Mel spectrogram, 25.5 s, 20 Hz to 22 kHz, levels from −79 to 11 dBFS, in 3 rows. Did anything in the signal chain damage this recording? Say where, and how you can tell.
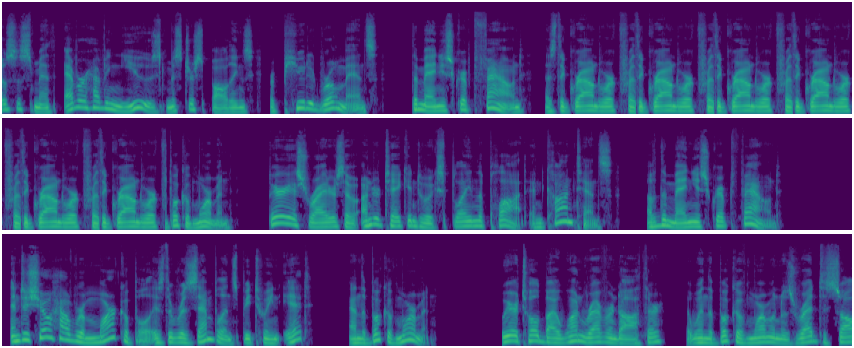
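Yes. Between 6.33 s and 10.14 s a broken-record loop takes over: a 0.78 s fragment of the speech repeats five times back to back, each repeat identical, with no new material in between. The stage is likely playback, encoding or streaming; one of these stalled and kept sending the last fragment it held. The speech that should have filled those seconds is lost.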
